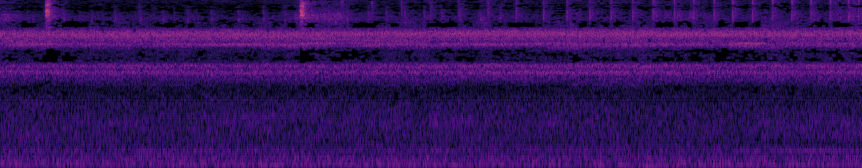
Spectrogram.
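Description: Steady chorus of night insects calling, several even high-pitched tones, over a low steady rumble, with a few faint ticks.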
